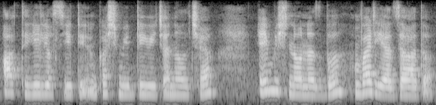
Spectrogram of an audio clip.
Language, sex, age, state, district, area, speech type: Kashmiri, female, 45-60, Jammu and Kashmir, Ganderbal, urban, spontaneous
